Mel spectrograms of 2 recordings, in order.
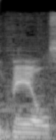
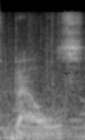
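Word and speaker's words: Baelz: But the official pronunciation is bells.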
